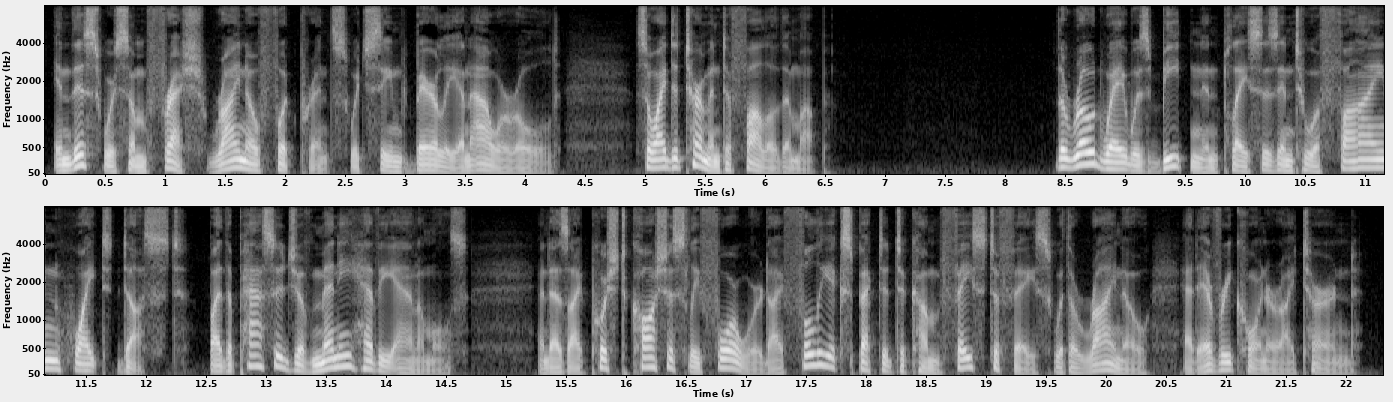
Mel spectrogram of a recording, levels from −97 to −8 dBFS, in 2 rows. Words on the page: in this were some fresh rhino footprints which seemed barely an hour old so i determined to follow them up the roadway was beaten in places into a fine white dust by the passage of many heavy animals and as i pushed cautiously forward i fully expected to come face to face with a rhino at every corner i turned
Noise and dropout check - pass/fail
pass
